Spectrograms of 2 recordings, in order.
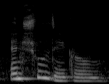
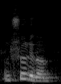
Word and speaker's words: Entschuldigung: Okay, now Germans say it faster, so we're going to speed it up. Entschuldigung. Entschuldigung. Okay, so they don't, it's not an Entschuldigung, they don't say it like that. It's Entschuldigung, and they're done.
